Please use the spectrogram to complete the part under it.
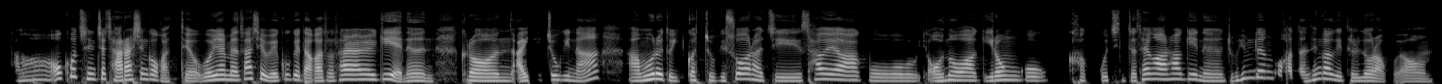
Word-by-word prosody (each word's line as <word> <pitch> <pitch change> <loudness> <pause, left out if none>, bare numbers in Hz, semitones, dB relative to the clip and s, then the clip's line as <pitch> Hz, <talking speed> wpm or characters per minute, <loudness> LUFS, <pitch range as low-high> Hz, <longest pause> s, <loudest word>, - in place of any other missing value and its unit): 아. 200 +5 -5
어 265 - +4
그거 370 +5 0
진짜 255 -4 0
잘 180 -4 +4
하신 240 +3 +3
것 225 -2 +2
같아요. 145 -3 -3
왜냐면 210 +4 +3
사실 260 -2 +2
외국에 215 +6 0
나가서 160 +1 +1
살기에는 225 - +2 0.3
그런 170 -2 +3
IT 180 +7 +1
쪽이나 210 - -1 0.3
아무래도 200 +5 +3
이과 165 +5 -2
쪽이 175 -2 -5
수월하지, 170 -8 0
사회학 220 -2 +1
뭐 160 -2 -3
언어학 190 +3 +1
이런 200 +4 +1
거 180 -2 -4 0.2
갖고 175 +1 -9
진짜 165 -2 -7
생활하기는 240 -8 0
좀 175 +4 -7
힘든 305 +3 -4
거 - - -8
같다는 150 -2 -5
생각이 240 -4 0
들더라구요. 155 -5 -4
190 Hz, 335 characters per minute, -24 LUFS, 165-230 Hz, 0.3 s, 어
